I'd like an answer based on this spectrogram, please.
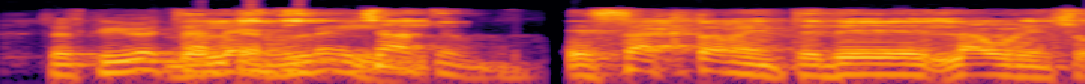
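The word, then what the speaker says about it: Lawrence: escribe ch exactamente de laurence o laurence David herbert laurence laurence lorence es laurense para que lo tengan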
